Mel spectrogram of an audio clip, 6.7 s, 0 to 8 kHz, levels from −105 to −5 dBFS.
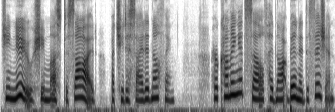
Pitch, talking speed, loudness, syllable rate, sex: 250 Hz, 150 wpm, -17 LUFS, 4.7 syllables/s, female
